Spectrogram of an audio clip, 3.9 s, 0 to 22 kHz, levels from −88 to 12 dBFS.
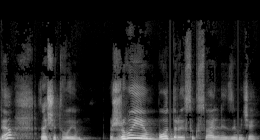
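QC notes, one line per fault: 0.50–0.52 s, 1.52–1.54 s, 2.54–2.56 s, 3.56–3.58 s, gap between chunks: the speech arrives in 1.0 s chunks with about 21 ms of silence inserted at each join. Nothing is lost, but the speech breaks into short holes once a second.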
